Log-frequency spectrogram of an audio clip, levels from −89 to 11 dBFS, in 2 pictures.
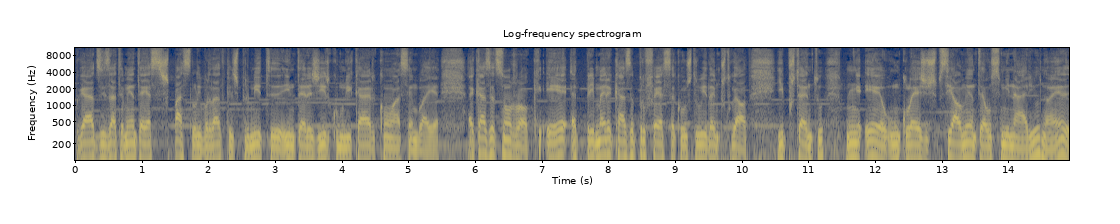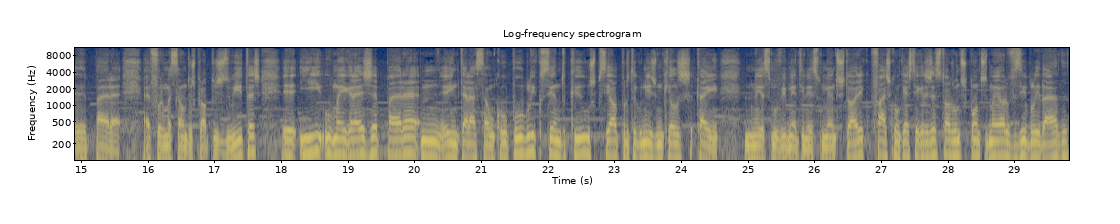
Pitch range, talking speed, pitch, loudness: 90-115 Hz, 160 wpm, 100 Hz, -12 LUFS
